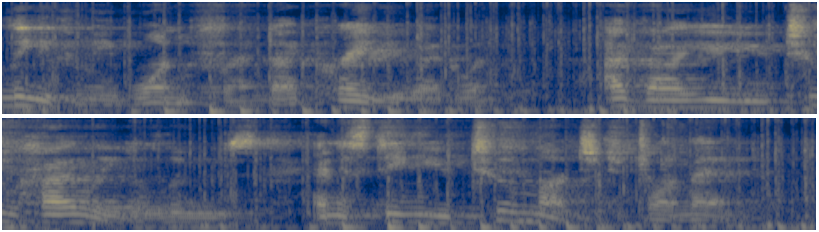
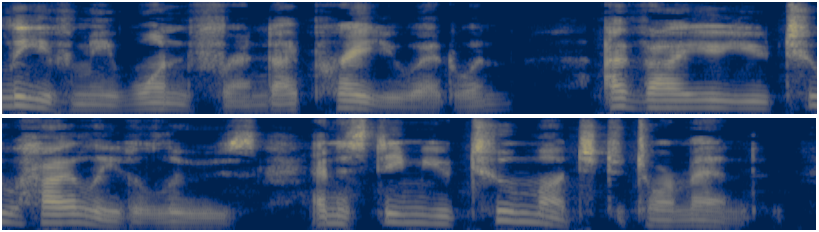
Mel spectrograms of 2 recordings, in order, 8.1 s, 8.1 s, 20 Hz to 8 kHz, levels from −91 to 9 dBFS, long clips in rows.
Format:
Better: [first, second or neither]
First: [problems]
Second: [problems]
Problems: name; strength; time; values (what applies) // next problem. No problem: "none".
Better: second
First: background sound (Typing); 16 dB below the speech // room echo; dies away in 1.2 s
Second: none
